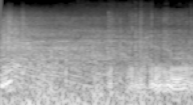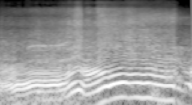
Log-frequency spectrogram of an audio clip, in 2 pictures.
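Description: Dirt bike engine revving up and down over a rough low rumble, the revs climbing and holding high about three to four seconds in, then dropping off abruptly near the end.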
